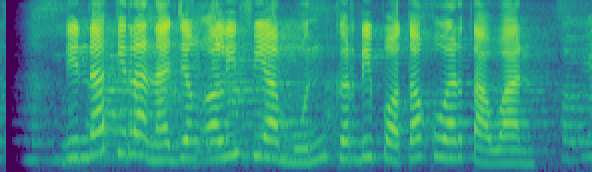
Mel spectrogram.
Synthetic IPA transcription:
dindakiɾanad͡ʒɨŋolifiamunkɨrdipɔt̪ɔkuwart̪awan

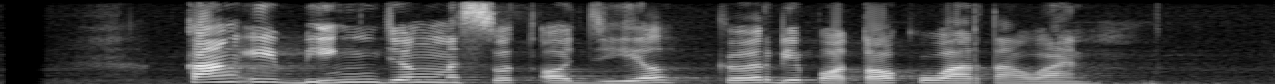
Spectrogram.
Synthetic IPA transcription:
kaŋibiŋd͡ʒɨŋməsut̪ɔd͡ʒilkɨrdipɔt̪ɔkuwart̪awan

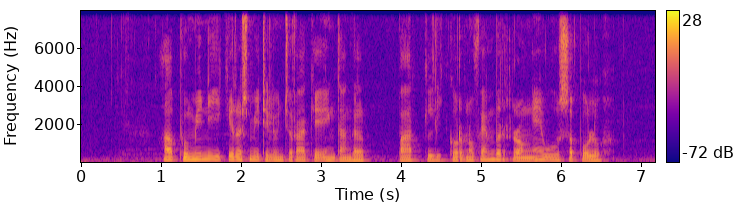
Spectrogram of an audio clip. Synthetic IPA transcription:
ʔalb̥ṳminiːkiɾəsmid̪̥i̤luɲt͡ʃʊɾakeɪŋt̪aŋɡəl | pat̪̚likʊrnofɛmbərːɔŋewusəpulʊh

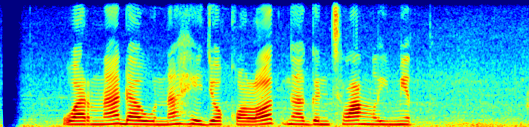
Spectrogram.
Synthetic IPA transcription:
warnadaunaɦɛd͡ʒɔkɔlɔt̪̚ŋaɡənt͡ʃəlaŋlimit̪̚

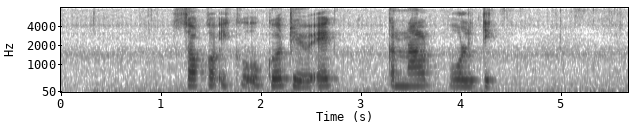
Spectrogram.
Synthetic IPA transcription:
sɔkɔʔikuʔuɡ̥ɔ̤ɖ̪̥e̤weʔekənalpolit̪ɪk̚

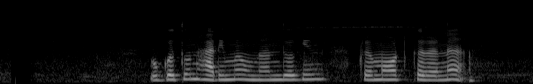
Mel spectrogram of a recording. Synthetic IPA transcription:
uɡot̪unɦaɾiməunand̪uʋɐɡinpɾemoːʈkəɾənə

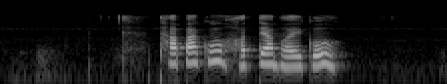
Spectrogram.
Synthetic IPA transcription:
t̪ʰapakohʌt̪jabʱʌeko

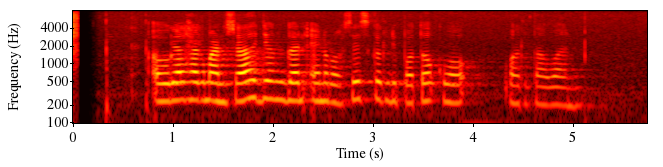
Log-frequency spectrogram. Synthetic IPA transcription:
ʔa̰uɾalɦɛrmanʃad͡ʒɨŋɡanʔɛnrɔsiskɨrdipɔt̪ɔkwɔwʔart̪awan

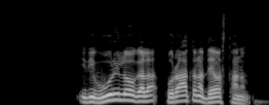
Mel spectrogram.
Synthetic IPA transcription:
id̪iuːɾilo̞ːɡɐlɐpuɾaːt̪ɐnɐd̪ɛːʋɐst̪ʰaːnɐ̰m

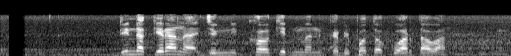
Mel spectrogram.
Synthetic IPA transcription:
dindakːiɾanad͡ʒɨŋnikʰɔlkid̚mənkɨrdipɔt̪ɔkuwart̪awan

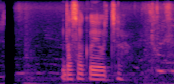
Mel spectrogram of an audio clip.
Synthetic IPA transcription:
d̪ʌsʌkːoeutːsʌ

